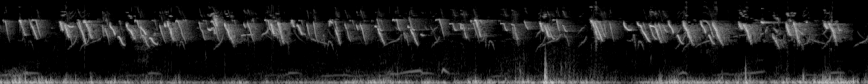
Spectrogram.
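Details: A crowd of saffron finches at a feeder keeps up a constant, busy chorus of high, clipped chirps and twittering notes, with a low rumbling background and a brief sharp knock midway.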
